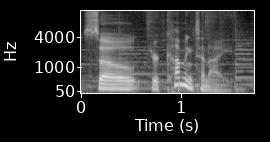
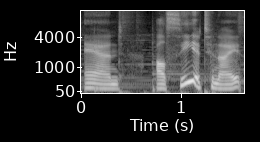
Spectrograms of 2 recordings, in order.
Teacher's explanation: Practice going up at the end of questions. Your voice rises when asking something. And falls when making a statement. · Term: intonation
